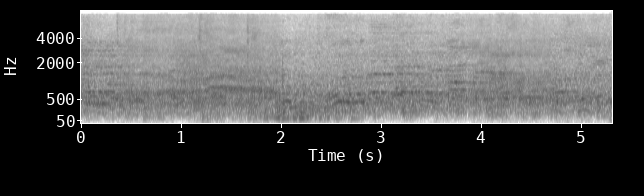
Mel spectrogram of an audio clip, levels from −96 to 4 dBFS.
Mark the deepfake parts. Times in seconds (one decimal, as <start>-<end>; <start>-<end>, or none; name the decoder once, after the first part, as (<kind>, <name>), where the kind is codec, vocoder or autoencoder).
0.4-2.0 (vocoder, Vocos); 3.9-4.7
